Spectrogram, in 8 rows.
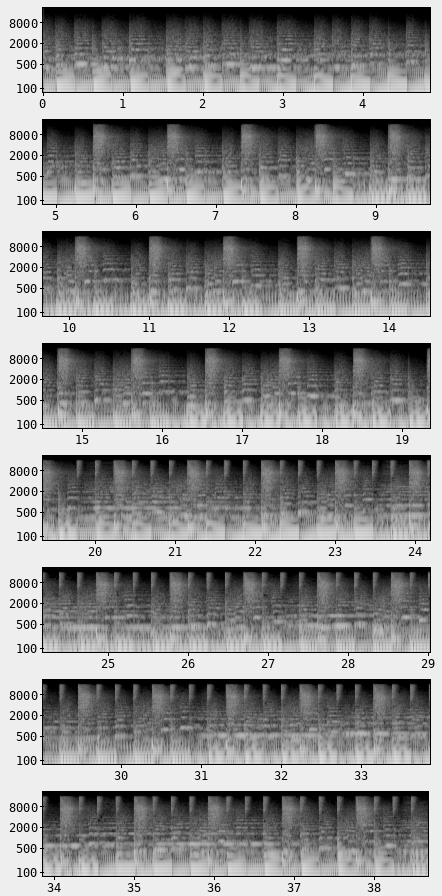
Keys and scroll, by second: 0.5 space, 1.3 space, 4.3 alt+super+space, 4.9 super+z, 6.1 space, 6.7 space, 7.3 space, 8.1 space, 9.1 space, 9.6 space, 10.8 space, 12.7 alt+super+space, 13.5 super+z, 13.8 alt+super+space, 15.6 super+z, 16.8 super+z, 17.6 super+z, 17.9 space, 20.3 alt+super+space, 20.5 alt+super+space, 21.4 space, 23.6 alt+super+space, 23.7 alt+super+space, 24.5 super+z, 25.0 super+space, 25.8 space, 26.3 super+z, 26.7 super+z, 27.2-29.1 typing, 31.8 alt+super+space, 32.3 alt+super+space, 32.3 alt+super+space, 33.7 super+space, 35.4 space, 36.0 space, 36.6 space, 37.8 space, 38.5 space.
